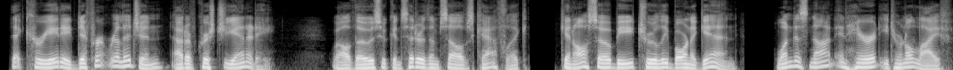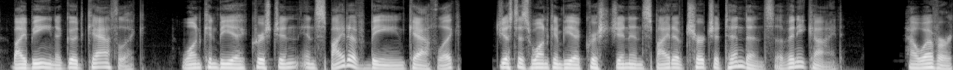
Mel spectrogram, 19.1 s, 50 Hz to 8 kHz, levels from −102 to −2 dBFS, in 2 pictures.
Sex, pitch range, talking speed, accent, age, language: male, 105-130 Hz, 180 wpm, American, 50-69, English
